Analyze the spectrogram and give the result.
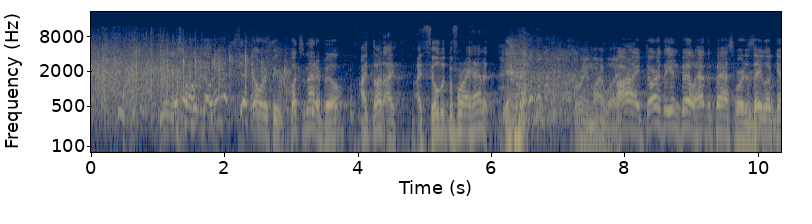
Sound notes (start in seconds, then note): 6.1 laughter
